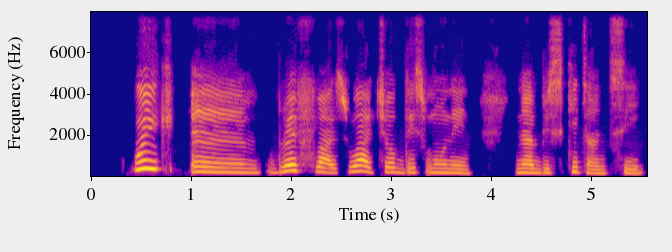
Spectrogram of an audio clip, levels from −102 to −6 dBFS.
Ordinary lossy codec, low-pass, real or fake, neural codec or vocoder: none; none; real; none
